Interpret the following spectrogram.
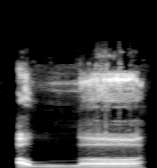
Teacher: ketika kita membaca lam jalalah di sini itu harus ditafkhimkan atau dibaca tebal ya. Karena sebelum lam jalalah tersebut ada huruf yang berharakat fathah yaitu a ya.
